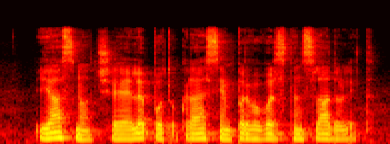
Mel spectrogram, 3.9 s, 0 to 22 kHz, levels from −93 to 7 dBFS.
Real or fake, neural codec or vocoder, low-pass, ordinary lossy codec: fake; vocoder, 24 kHz, 100 mel bands, Vocos; 10.8 kHz; none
